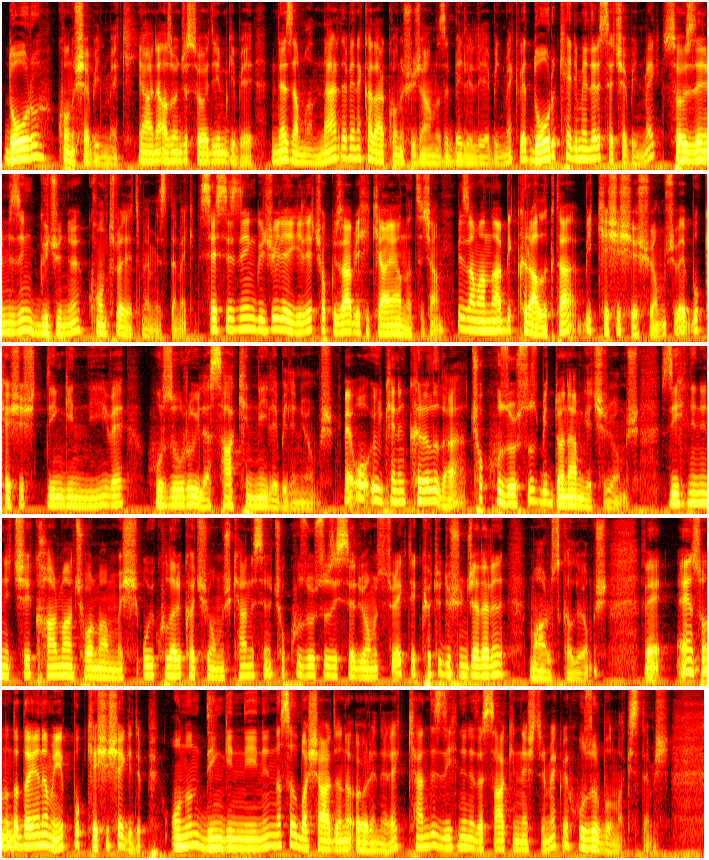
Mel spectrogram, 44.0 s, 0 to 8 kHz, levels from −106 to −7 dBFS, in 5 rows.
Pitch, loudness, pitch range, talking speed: 115 Hz, -27 LUFS, 100-130 Hz, 125 wpm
